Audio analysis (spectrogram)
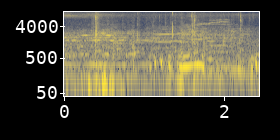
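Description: Soft pigeon cooing rises and falls in low warbling calls, mixed with someone talking nearby and general background bustle.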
